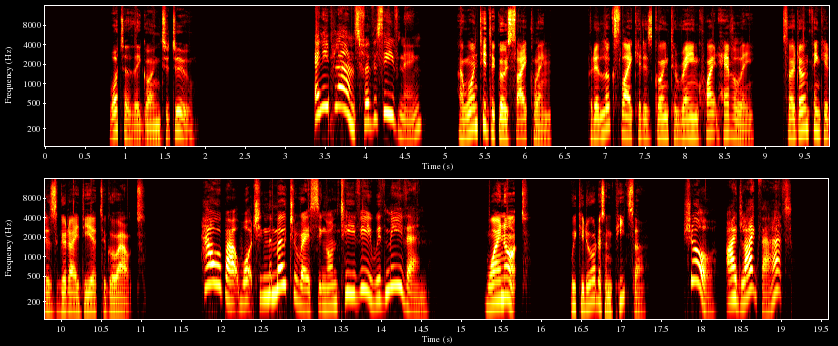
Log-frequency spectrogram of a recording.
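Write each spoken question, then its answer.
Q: What are they going to do?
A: Watch motor racing on TV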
